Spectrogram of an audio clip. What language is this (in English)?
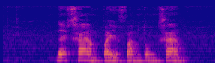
Thai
